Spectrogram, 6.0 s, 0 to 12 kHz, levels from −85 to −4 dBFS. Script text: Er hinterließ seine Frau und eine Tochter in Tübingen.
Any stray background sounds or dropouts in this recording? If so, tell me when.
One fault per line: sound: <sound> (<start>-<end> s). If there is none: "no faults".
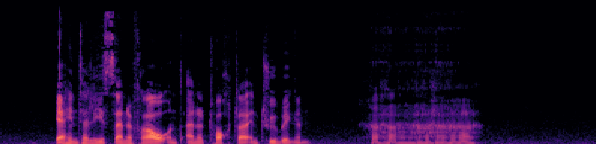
sound: laugh (3.6-4.8 s)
